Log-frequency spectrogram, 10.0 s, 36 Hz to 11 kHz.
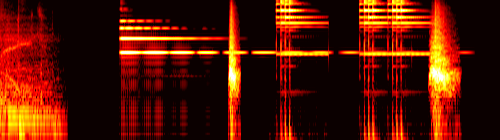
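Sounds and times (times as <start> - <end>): bright bell dings: 2.4 - 9.4
steady high beep: 2.6 - 9.4.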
